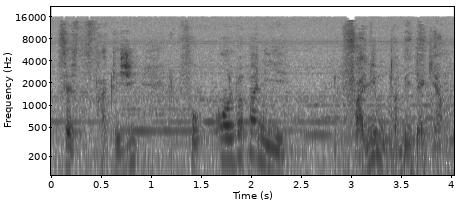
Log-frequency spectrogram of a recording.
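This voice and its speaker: A man makes his point emphatically in a played clip. Loud music runs under his voice. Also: medium pitch.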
